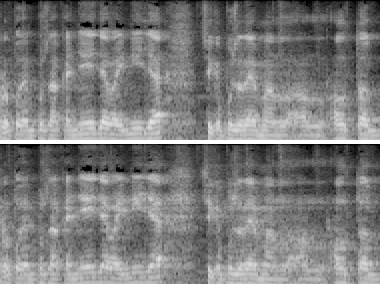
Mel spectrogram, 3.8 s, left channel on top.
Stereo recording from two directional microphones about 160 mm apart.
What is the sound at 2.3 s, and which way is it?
A man's voice, 35° left (ahead or behind).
